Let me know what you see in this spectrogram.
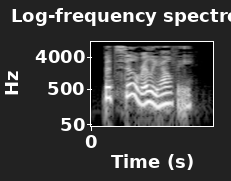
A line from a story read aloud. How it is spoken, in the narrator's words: she added quickly, because she had a superstition about referring to Rufus's age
